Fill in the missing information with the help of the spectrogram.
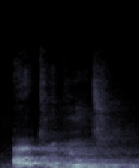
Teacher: attribute as a noun in which the first syllable is stressed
